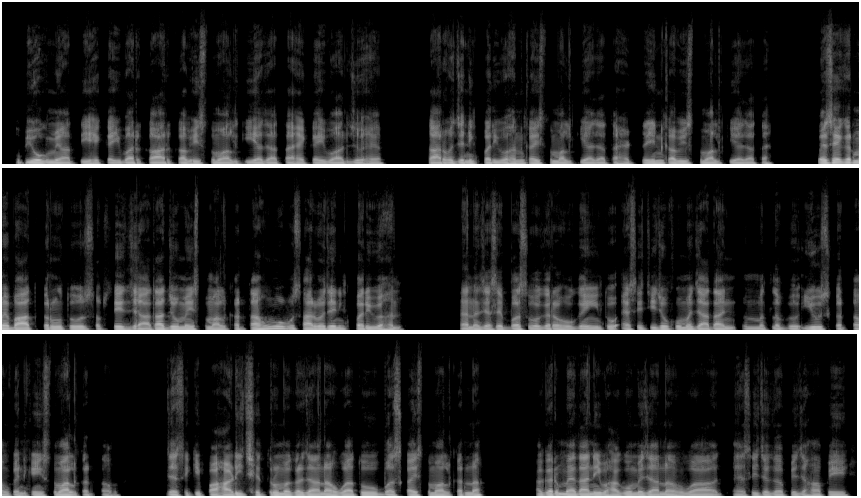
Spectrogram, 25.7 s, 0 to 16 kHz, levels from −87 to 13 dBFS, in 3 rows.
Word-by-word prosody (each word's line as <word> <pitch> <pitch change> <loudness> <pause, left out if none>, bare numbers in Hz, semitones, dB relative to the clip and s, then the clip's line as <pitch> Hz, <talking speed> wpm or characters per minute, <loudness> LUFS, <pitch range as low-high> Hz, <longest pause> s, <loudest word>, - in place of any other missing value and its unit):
उपयोग 110 0 +4
में 105 0 +3
आती 100 +1 -2
है, 100 - -1
कई 100 -1 -3
बार 100 0 -1
कार 95 0 +1
का 105 - 0
भी 105 +1 +1
इस्तेमाल 100 -2 -2
किया 100 +1 -2
जाता 95 -1 -3
है। 95 +1 -2
कई 100 0 -3
बार 95 -1 -1
जो 95 +1 -3
है 95 +1 -4
सार्वजनिक 100 +2 -2
परिवहन 100 +1 0
का 115 - -3
इस्तेमाल 105 -2 -1
किया 100 0 -3
जाता 95 -1 -4
है, 95 0 -4
ट्रेन 105 +4 -1
का 120 -2 0
भी 110 - +2
इस्तेमाल 105 -2 -2
किया 100 -1 -4
जाता 95 0 -5
है। 95 - -7 0.5
वैसे 150 +3 +5
अगर 165 0 +3
मैं 160 -1 +6
बात 120 -1 +4
करूँ 125 +1 +2
तो 135 -1 +2
सबसे 125 +2 -1
ज़्यादा 100 +1 +2
जो 125 0 +3
मैं 125 0 +4
इस्तेमाल 120 -1 -1
करता 120 +2 -2
हूँ, 180 +8 +4
वो 160 - -1
सार्वजनिक 135 -1 +2
परिवहन, 105 -7 +1 0.6
है 95 - +1
ना? 105 +2 +1
जैसे 105 0 -1
बस 105 +4 -2
वगैरह 105 0 0
हो 100 0 0
गई 100 +4 0
तो 120 - -1
ऐसी 105 +6 -3
चीज़ों 135 +1 0
को 135 +1 -3
मैं 130 0 +2
ज़्यादा 105 -2 +1 0.2
मतलब 100 +1 -3
यूज़ 115 +3 +2
करता 90 +1 -6
हूँ, 95 - -2
कहीं 100 +1 -3
न - - -3
कहीं 105 +1 -1
इस्तेमाल 105 0 +2
करता 90 -2 -9
हूँ। 90 +1 -10 0.5
जैसे 100 +2 -1
कि 110 +1 -3
पहाड़ी 105 +4 +3
क्षेत्रों 130 -1 0
में 125 -1 +4
अगर 125 +1 +2
जाना 120 -1 +3
हुआ, 115 0 +3
तो 115 -1 +2
बस 95 +1 -2
का 115 - -4
इस्तेमाल 110 0 0
करना, 115 +2 -1 0.6
अगर 125 +1 +2
मैदानी 115 0 +4
भागों 110 0 +1
में 115 0 +3
जाना 105 -1 +1
हुआ, 105 0 0 0.3
ऐसी 100 +2 -5
जगह 105 0 -2
पे 105 - -3
जहाँ 100 +1 -2
पे 105 -1 -1
105 Hz, 220 wpm, -22 LUFS, 100-120 Hz, 0.6 s, मैं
